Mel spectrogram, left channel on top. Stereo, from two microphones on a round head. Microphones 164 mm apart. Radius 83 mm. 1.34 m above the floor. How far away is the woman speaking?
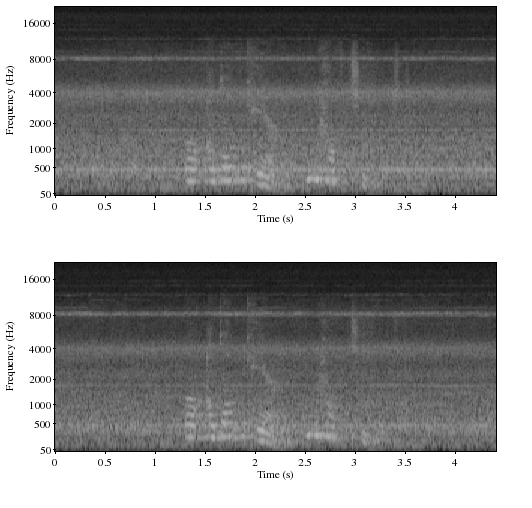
About 3.5 m.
